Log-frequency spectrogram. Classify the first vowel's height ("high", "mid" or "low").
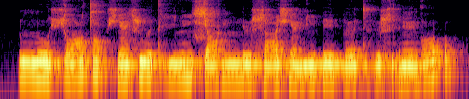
mid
